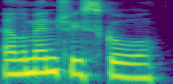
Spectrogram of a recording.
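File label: "elementary school", British English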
